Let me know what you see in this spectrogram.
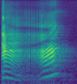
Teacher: Third tone, ǎ, go down and then up higher, like when you feel shocked you will ask people really?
